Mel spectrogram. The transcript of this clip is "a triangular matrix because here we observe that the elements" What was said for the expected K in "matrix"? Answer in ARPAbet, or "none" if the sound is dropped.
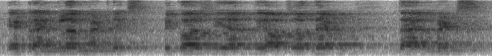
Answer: K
